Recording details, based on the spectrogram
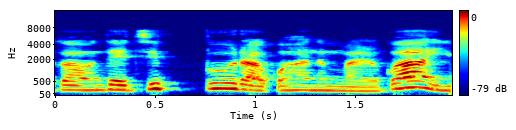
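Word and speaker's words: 実父: 집부라고 적혀져 있습니다. 한자로는 실부라고 쓰여져 있고 일본어로 읽었을 때는 집부라고 읽습니다만 이거는 실부, 다시 말해서 친아버지를 읽었습니다.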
